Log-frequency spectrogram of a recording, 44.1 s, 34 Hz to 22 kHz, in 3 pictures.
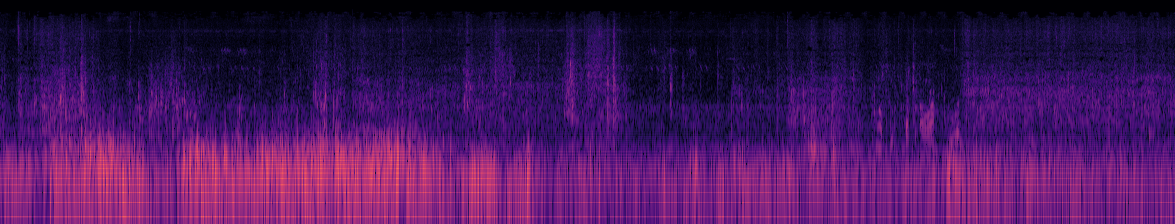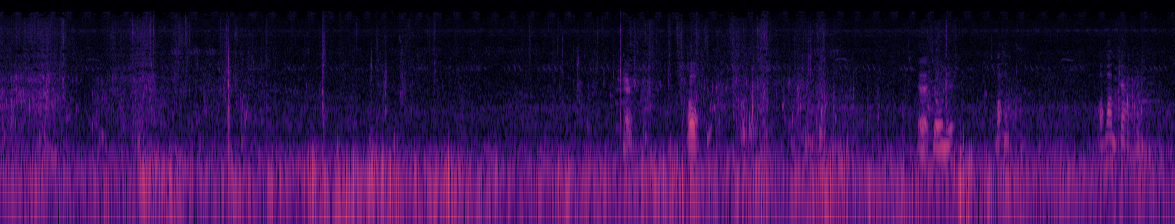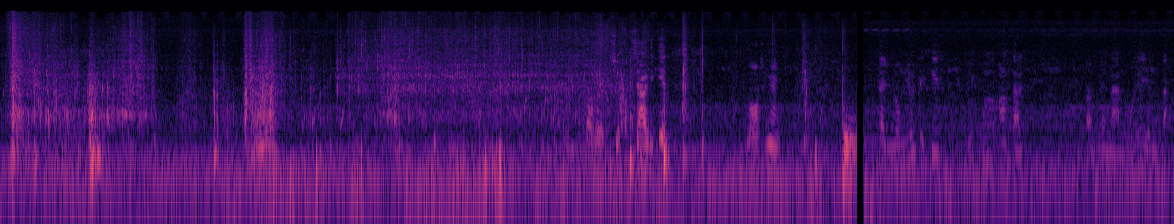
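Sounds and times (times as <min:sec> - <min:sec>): muddy water sloshing: 0:00.0 - 0:20.5, 0:21.6 - 0:27.7, 0:28.5 - 0:40.1
wind on microphone: 0:00.0 - 0:40.2
small splashes and ticks: 0:03.5 - 0:20.4, 0:21.3 - 0:26.7, 0:29.4 - 0:38.2.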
